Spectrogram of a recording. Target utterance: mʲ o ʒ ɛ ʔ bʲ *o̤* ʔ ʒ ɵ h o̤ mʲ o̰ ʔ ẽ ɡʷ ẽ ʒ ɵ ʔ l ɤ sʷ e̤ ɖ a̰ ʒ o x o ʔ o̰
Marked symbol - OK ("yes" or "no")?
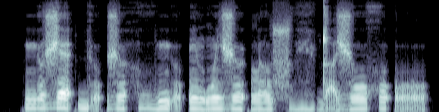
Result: no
